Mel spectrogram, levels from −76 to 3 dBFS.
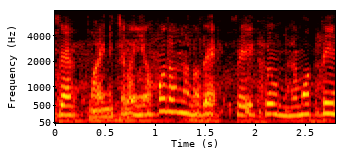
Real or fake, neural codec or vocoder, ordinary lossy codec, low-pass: fake; codec, 16 kHz, 4.8 kbps, FACodec; none; 7.2 kHz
